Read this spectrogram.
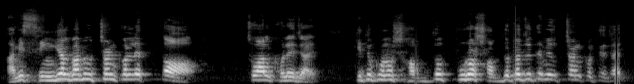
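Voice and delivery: usual speaking voice

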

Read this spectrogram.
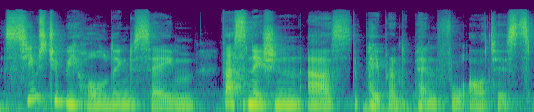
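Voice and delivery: usual speaking voice

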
